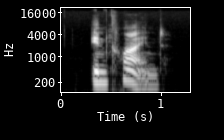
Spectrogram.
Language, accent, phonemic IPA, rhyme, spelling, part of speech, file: English, US, /ɪnˈklaɪnd/, -aɪnd, inclined, adjective / verb, En-us-inclined.ogg
- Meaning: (adjective) 1. At an angle to the horizontal; slanted or sloped 2. Having a tendency, preference, likelihood, or disposition; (verb) simple past and past participle of incline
